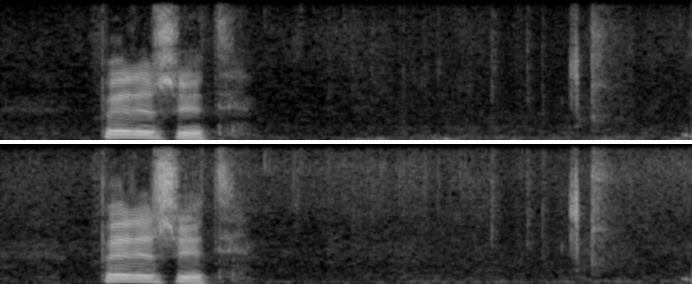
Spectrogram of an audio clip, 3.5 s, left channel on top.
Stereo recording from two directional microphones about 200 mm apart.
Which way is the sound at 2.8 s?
10° left (ahead or behind).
